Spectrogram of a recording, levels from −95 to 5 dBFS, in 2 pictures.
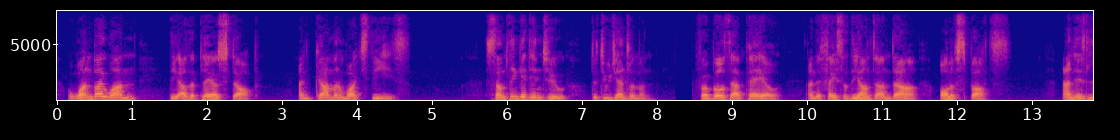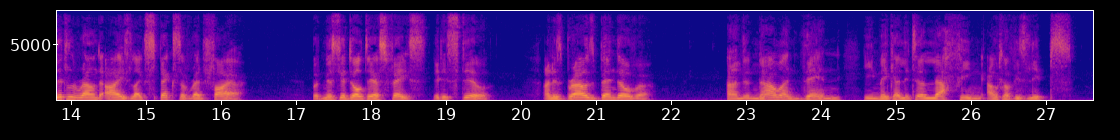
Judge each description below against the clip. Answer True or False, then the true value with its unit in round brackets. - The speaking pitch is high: False (140 Hz)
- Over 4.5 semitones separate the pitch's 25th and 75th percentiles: False (3.5 semitones)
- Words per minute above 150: False (145 wpm)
